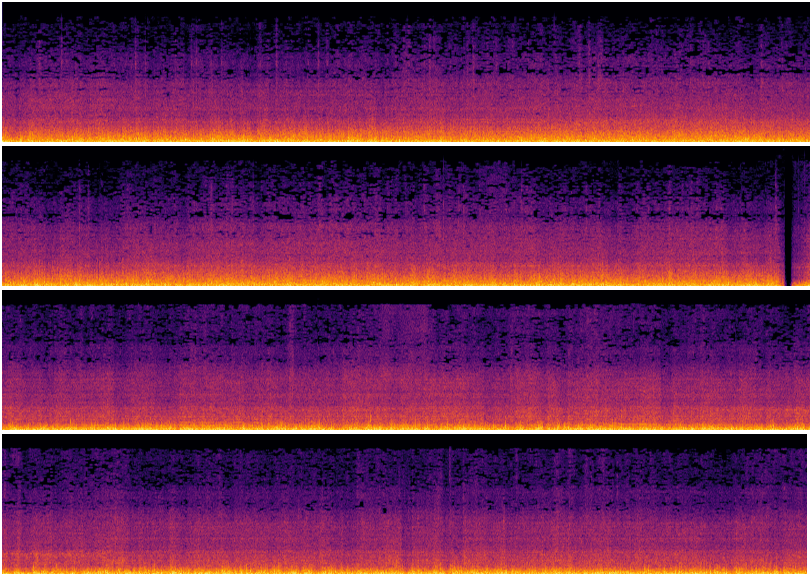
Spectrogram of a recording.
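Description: Steady rush of wind on the microphone mixed with vehicle and road noise, riding at speed in an open vehicle. The sound cuts out for an instant about halfway through.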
